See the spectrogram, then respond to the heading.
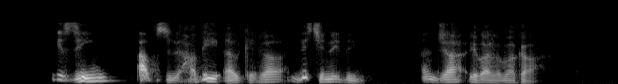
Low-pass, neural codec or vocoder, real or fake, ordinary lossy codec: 7.2 kHz; codec, 16 kHz in and 24 kHz out, 0.4 kbps, LongCat-Audio-Codec, four codebook decoder; fake; Opus, 32 kbps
